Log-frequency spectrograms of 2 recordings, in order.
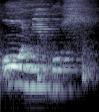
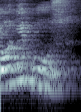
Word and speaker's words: ônibus: fortemente na palavra é a antes da penúltima sílaba o exemplo ônibus lembre-se da palavra ônibus ônibus ônibus ônibus não é Unidos de ônibus é ônibus Então esta palavra ônibus ela é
